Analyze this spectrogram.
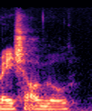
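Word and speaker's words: Ra's al Ghul: Men tydligen enligt Neil Adams, ja, eh, Neil Adams hade någon dotter som hade gått till en så här språkforskare uh, och frågat hur du uttalar man det här. Och då var det tydligen racial goal.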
